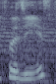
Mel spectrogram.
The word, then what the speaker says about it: Fugees: Efectivamente, la banda sí se llama así, The Fugees. Realmente se pronuncia así, Fugees.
